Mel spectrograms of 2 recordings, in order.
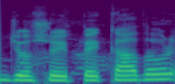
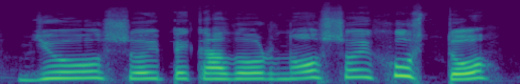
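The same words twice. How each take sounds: First: Said in the usual way. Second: Higher, slower, stress on Yo and justo; emphatic confession. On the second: Acted. Preacher declaring to the congregation he is a sinner, emphatic and slow. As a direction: lean hard into Yo soy pecador.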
